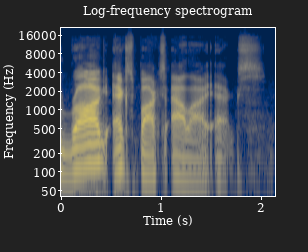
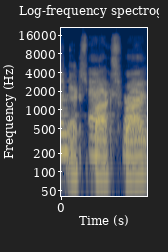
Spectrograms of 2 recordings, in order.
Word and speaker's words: ROG Xbox Ally X: Actually, it's not. I'm saying it wrong. Actually, it's the ROG Xbox Ally X. I know. I don't know. I wish it was Xbox ROG Ally.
